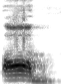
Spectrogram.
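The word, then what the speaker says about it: of: প্রত্যেকটা এসে অফ study, অফ travel, প্রত্যেকটা এসে কিন্তু অফ দিয়ে শুরু। যদিও আমরা উচ্চারণটা অফ অফ করছি, এর উচ্চারণ কিন্তু অব, নট অফ।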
